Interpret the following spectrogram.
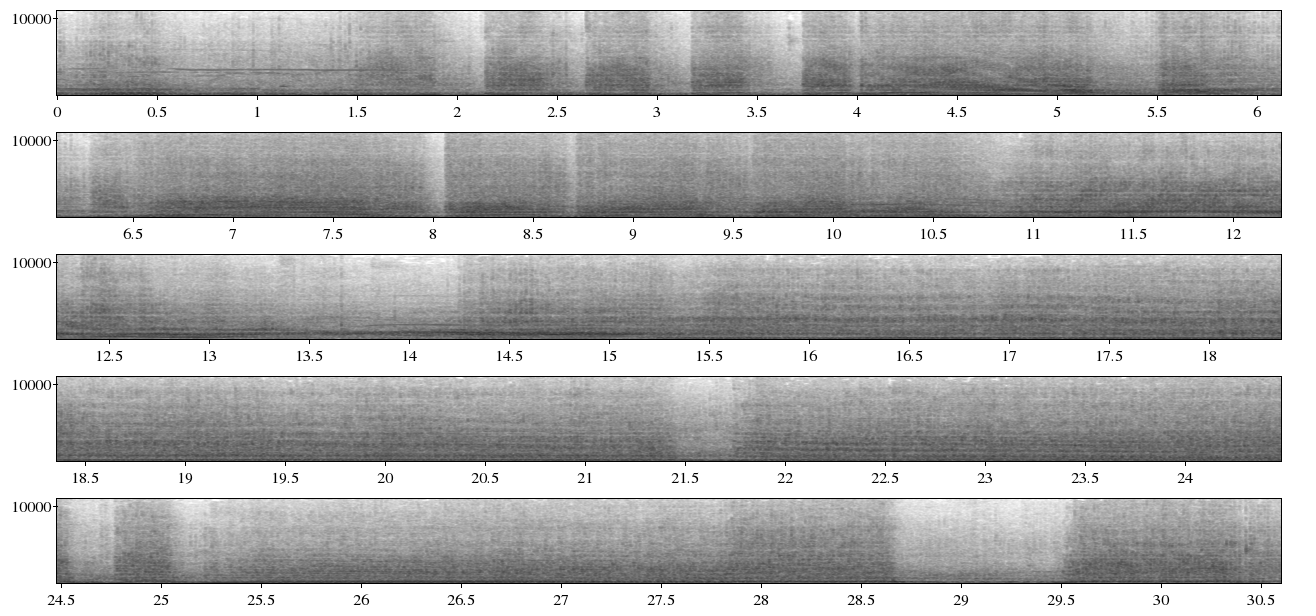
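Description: Lifted mud-bog trucks' engines revving hard as they drive through a deep mud pit. The engine pitch swoops up and down over and over for the first half, then holds steadier and high under load.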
